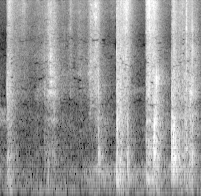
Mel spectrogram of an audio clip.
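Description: Tarot cards being handled: a handful of short, faint papery flicks and slides as cards are drawn off the deck and laid out on the table.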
